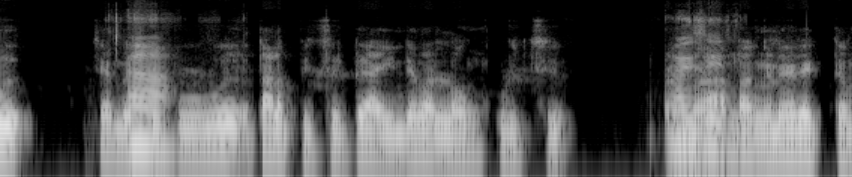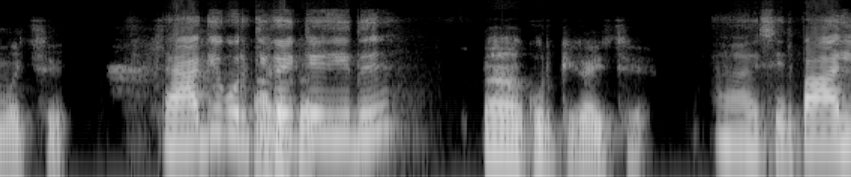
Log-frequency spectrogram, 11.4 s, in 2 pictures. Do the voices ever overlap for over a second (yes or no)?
no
